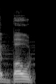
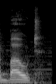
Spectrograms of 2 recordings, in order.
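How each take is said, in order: First: About is said with an exaggerated Canadian vowel. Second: About is said with an ordinary everyday vowel. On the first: This is not how the speaker normally talks. "I don't say a boat" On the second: This is how the speaker normally talks. "when I'm talking normally, I say a boat"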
